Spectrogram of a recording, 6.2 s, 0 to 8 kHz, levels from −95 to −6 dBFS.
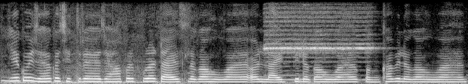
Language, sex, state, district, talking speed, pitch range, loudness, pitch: Hindi, female, Jharkhand, Deoghar, 230 wpm, 225-260 Hz, -13 LUFS, 235 Hz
